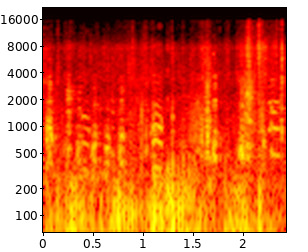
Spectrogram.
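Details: Domestic chickens at feeding time, several birds giving short nasal clucks and brief rising calls in quick succession over a steady low rumble of farmyard noise and shuffling.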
